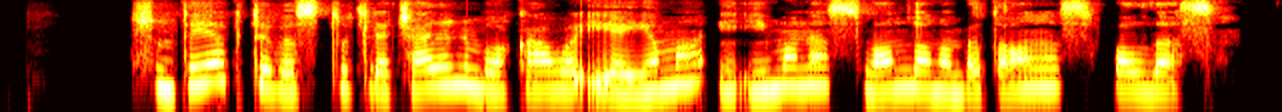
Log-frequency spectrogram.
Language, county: Lithuanian, Klaipėda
